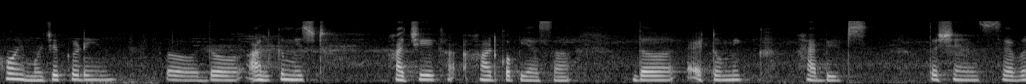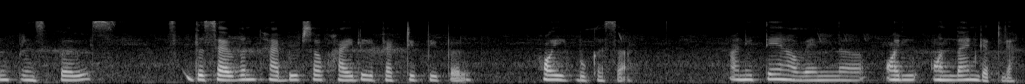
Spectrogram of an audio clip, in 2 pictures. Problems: background sounds at intervals, background conversations at intervals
